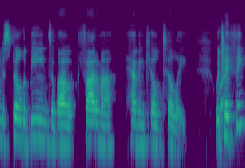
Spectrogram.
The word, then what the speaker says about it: Fatima: Fatima. So at any rate, what's that? Fatima. Fatima.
